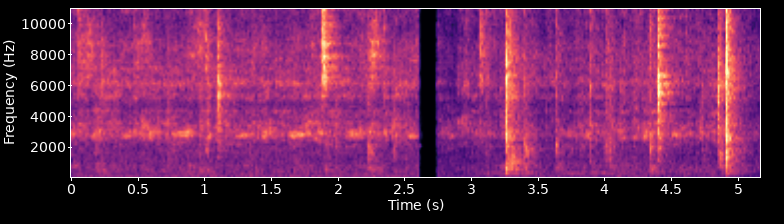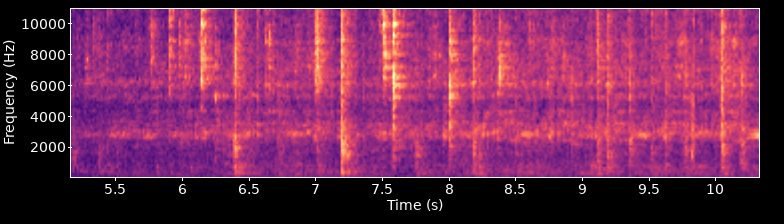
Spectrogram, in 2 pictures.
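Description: Battery-powered rolling ball cat toy running: a steady whir from the small motor spinning a weight inside the ball, with irregular clicks and knocks as the hard ball rattles and bumps across a tiled floor. The sound drops out for a moment nearly three seconds in.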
